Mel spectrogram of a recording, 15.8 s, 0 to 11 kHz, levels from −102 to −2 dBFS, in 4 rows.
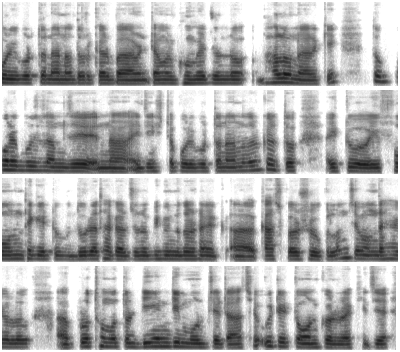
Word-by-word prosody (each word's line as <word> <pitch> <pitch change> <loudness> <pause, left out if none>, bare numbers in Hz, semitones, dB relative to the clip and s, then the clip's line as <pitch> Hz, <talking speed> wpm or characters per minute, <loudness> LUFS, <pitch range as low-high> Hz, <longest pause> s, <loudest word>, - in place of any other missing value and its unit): পরিবর্তন 140 -1 +2
আনা 135 -1 +1
দরকার 135 0 -1
বা 125 - +4 0.2
এটা 130 - -2
আমার 135 0 -1
ঘুমের 135 0 +1
জন্য 135 0 0 0.4
ভালো 160 +2 +5
না - - +3
আরকি। 125 +5 -6 0.4
তো 205 - +1 0.2
পরে 180 -1 +5
বুঝলাম 155 -3 -1
যে 140 - +4 0.3
না 130 - +3 0.2
এই - - +1
জিনিসটা 135 0 -5
পরিবর্তন 135 0 -1
আনা 145 +2 -2
দরকার 185 +3 -1
তো - - +3 0.4
একটু 140 +1 -4 0.2
এই 130 - +2
ফোন 145 -1 +1
থেকে 150 -2 -1
একটু 140 0 -8 0.2
দূরে 140 +1 +3
থাকার 140 -3 +2
জন্য 135 0 -1
বিভিন্ন 145 0 -1
ধরনের 135 0 +2 0.3
আ - - +2 0.2
কাজ 135 0 +2
করা 135 0 +2
শুরু 140 -2 +1
করলাম। 135 +5 -3
যেমন 150 -2 0
দেখা 145 +1 -1
গেলো 140 0 +2 0.4
আ - - +2 0.2
১ম 155 +2 +1 0.2
ত - - -7 0.2
ডিএনডি 155 +2 +3
মোড 140 -1 +3
যেটা 130 -2 +2
আছে 130 - -11
ঐইটা 175 -2 0
একটু - - -11
অন 135 - +3
করে 130 -2 +3
রাখি 125 0 -4
যে 130 - +3
140 Hz, 200 wpm, -23 LUFS, 135-150 Hz, 0.4 s, ভালো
